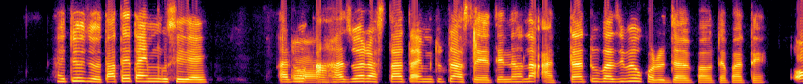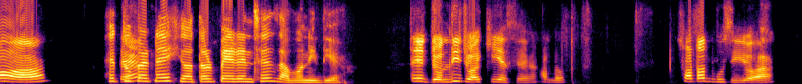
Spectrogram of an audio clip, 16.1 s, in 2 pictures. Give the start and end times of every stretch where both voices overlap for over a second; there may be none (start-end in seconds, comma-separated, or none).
none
